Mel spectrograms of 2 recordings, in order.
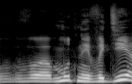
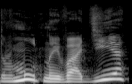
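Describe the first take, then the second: First: The unstressed vowel sounds obscure, not like a. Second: The unstressed vowel sounds like a clear a. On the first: This is the newer pronunciation of the future. "а у него" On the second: This is the traditional literary pronunciation. "это должно быть А-образный звук"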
